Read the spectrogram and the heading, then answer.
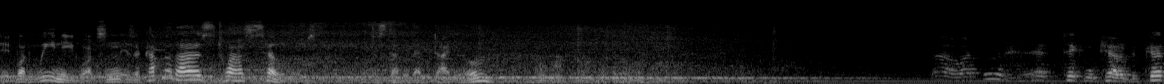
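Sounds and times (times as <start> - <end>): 
Chislehurst train arriving at station: 0.0 - 8.4
speech: 0.2 - 3.2, 3.9 - 6.2, 10.6 - 11.6.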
